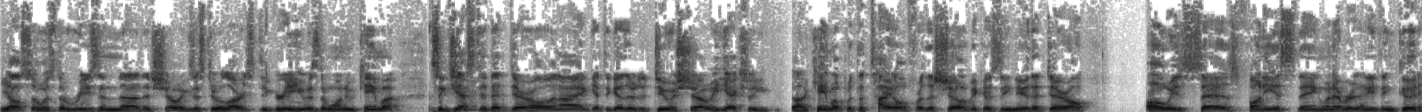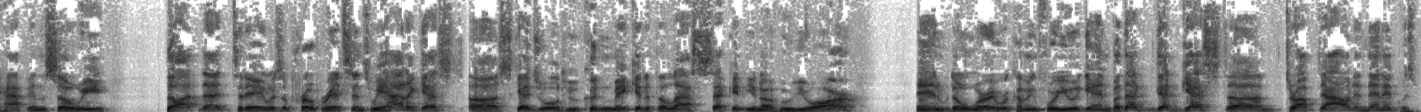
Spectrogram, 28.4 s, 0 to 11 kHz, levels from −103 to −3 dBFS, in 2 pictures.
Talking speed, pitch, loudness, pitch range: 215 wpm, 145 Hz, -14 LUFS, 135-160 Hz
